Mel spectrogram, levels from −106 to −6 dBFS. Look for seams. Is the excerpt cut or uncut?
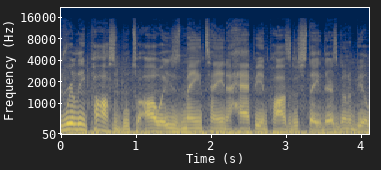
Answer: uncut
